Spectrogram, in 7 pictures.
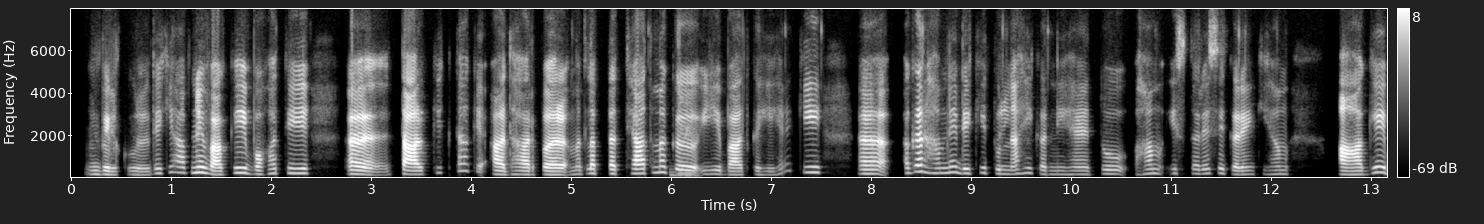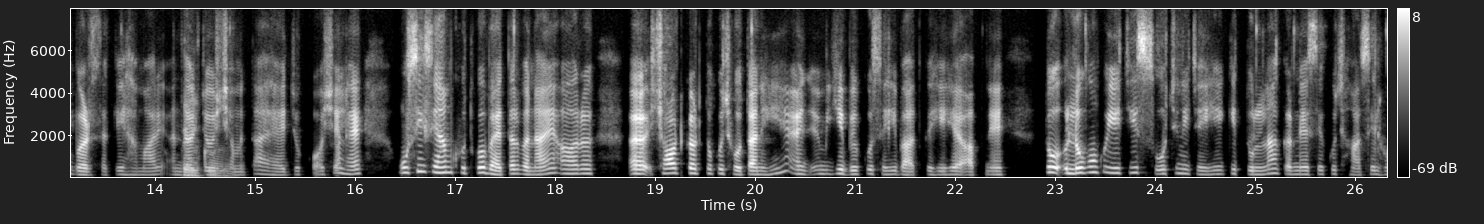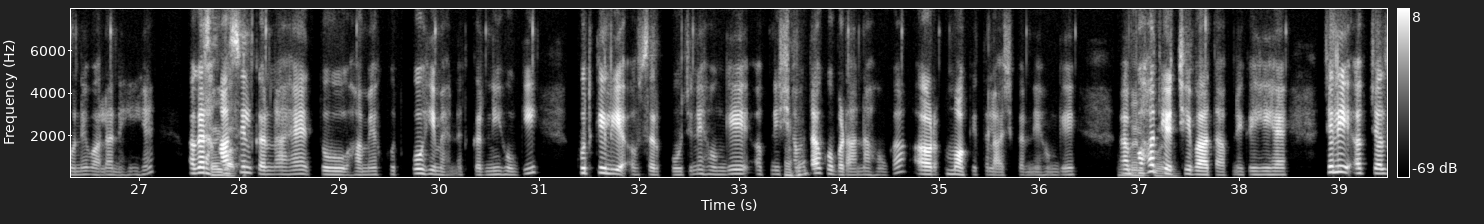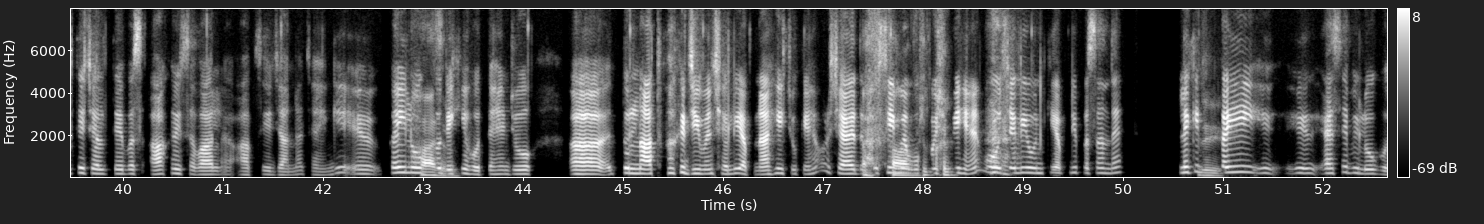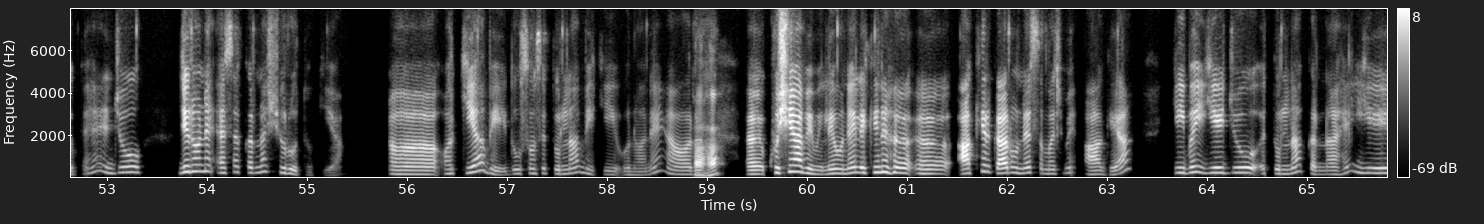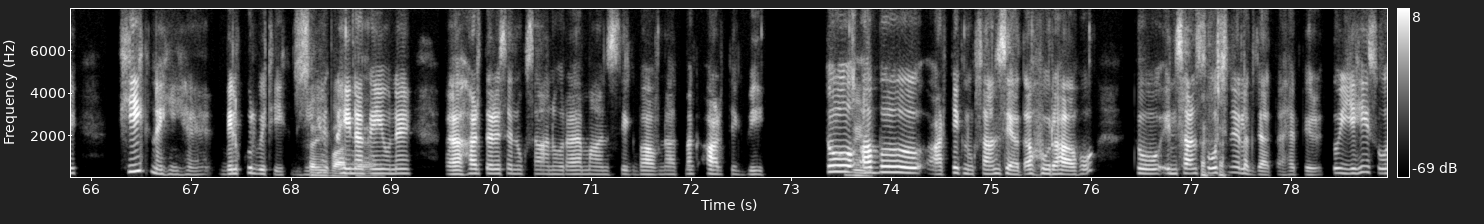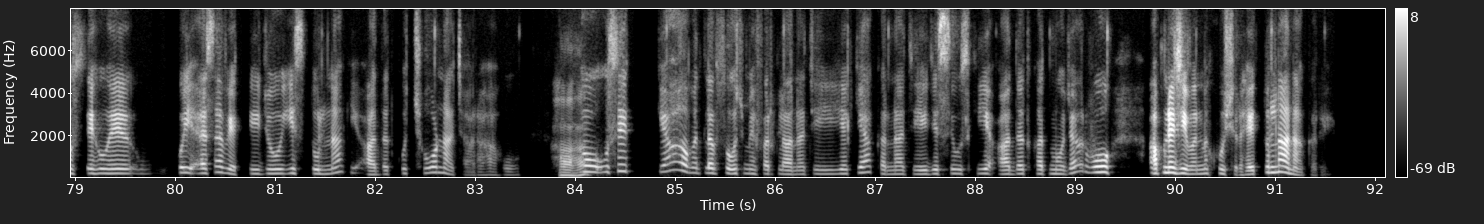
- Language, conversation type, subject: Hindi, podcast, दूसरों से तुलना करने की आदत आपने कैसे छोड़ी?
- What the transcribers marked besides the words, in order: tapping; in English: "शॉर्टकट"; laughing while speaking: "तुलनात्मक"; chuckle; laughing while speaking: "बिल्कुल"; chuckle; laughing while speaking: "लेकिन ह"; laughing while speaking: "हो रहा"; chuckle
